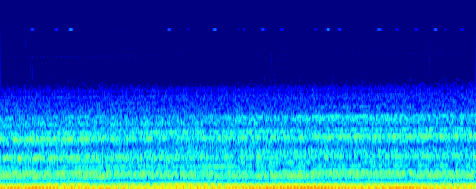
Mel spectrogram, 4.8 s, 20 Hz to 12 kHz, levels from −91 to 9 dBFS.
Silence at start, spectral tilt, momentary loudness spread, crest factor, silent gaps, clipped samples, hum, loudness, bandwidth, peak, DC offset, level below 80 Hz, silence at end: 0 s; -11 dB/octave; 6 LU; 10 dB; none; under 0.1%; none; -29 LUFS; 2.1 kHz; -14 dBFS; under 0.1%; -24 dBFS; 0 s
